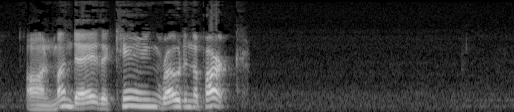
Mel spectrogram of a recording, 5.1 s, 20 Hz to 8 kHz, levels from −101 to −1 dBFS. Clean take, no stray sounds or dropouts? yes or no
yes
